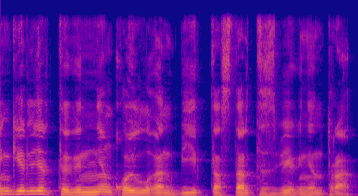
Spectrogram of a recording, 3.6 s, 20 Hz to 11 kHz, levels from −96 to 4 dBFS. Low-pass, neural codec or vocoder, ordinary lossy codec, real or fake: 9.9 kHz; vocoder, 44.1 kHz, 128 mel bands every 256 samples, BigVGAN v2; none; fake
